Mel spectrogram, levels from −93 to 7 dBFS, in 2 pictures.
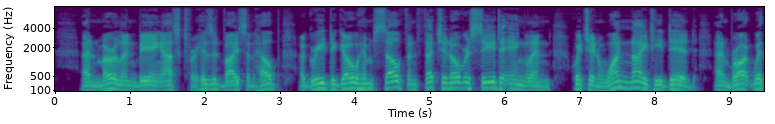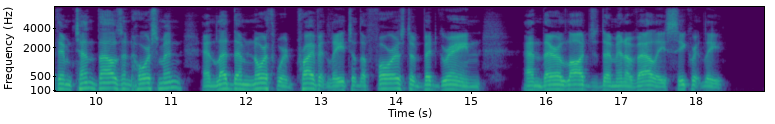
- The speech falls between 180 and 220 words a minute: No, average, 160 wpm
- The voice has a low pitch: Yes, low, 120 Hz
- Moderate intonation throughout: Yes, average, 4.2 semitones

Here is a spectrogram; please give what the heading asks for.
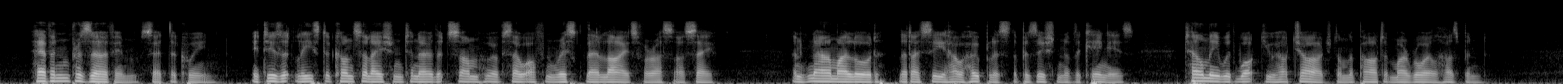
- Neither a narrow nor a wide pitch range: Yes, average, 3.4 semitones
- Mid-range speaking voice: No, low, 115 Hz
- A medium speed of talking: No, fast, 215 wpm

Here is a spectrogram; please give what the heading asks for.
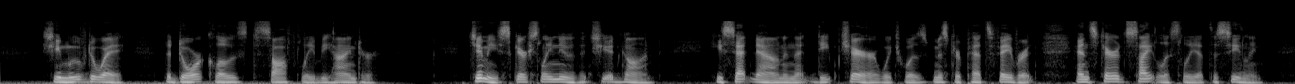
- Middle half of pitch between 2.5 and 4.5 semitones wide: Yes, average, 3.5 semitones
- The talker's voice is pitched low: Yes, low, 100 Hz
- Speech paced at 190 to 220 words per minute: No, average, 155 wpm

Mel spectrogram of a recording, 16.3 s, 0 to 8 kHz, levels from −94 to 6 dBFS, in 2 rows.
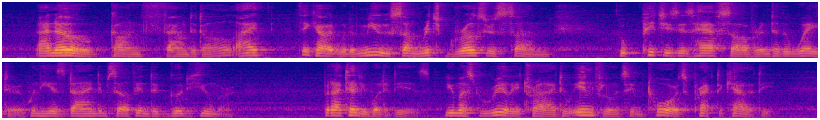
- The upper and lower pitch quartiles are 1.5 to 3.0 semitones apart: No, average, 4.0 semitones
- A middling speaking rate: Yes, average, 170 wpm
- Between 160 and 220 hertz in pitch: No, low, 125 Hz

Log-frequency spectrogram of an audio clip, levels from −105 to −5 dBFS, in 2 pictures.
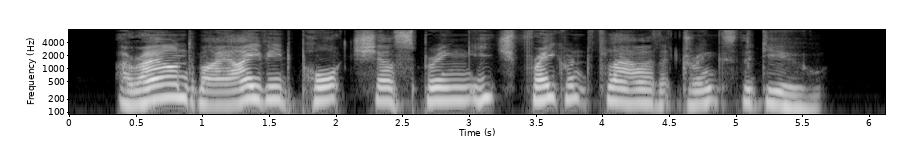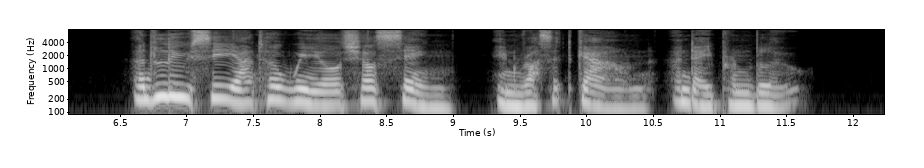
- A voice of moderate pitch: Yes, medium, 170 Hz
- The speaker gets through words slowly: Yes, slow, 130 wpm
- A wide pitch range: No, average, 4.6 semitones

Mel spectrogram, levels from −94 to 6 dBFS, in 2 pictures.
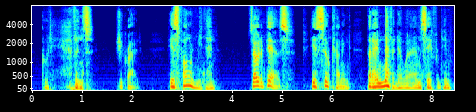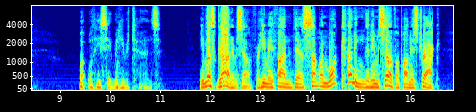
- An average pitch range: No, wide, 7.2 semitones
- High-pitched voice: No, low, 110 Hz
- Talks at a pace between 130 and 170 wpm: No, average, 185 wpm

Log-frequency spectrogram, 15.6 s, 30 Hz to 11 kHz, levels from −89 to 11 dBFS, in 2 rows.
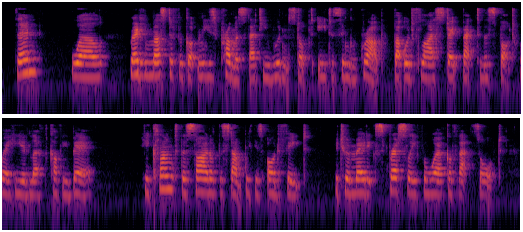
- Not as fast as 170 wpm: No, average, 195 wpm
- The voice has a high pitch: Yes, high, 215 Hz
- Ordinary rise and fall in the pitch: No, narrow, 1.8 semitones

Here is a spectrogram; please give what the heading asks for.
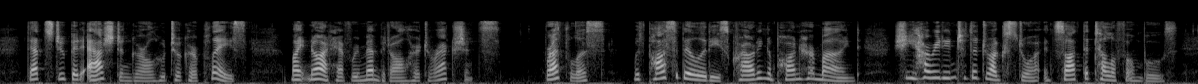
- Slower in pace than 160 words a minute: No, average, 165 wpm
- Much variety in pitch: Yes, wide, 6.5 semitones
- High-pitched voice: Yes, high, 215 Hz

